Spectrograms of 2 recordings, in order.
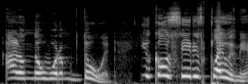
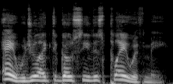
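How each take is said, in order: First: Much higher, louder put-on Trump voice; deliberately bad Trump voice, pitched way up; bad Donald Trump impression. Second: Said in the usual way. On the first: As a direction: push a clumsy mock Trump invite. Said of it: "This is a baddie Trump impression". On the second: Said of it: "it was just like".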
